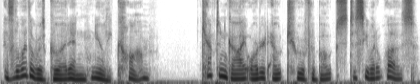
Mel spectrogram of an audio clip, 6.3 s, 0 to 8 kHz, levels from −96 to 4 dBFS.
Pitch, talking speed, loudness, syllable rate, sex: 135 Hz, 200 wpm, -19 LUFS, 4.9 syllables/s, male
